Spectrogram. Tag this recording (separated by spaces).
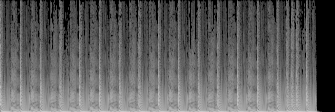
bass bass-drum bassdrum beat distorted distortion drum gabber hard hardcore hardstyle kick kickdrum techno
